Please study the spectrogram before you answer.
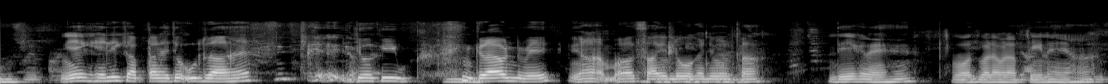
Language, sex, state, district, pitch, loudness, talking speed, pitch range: Hindi, male, Chhattisgarh, Raigarh, 135 Hz, -17 LUFS, 145 wpm, 120-155 Hz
